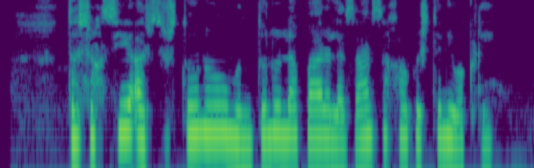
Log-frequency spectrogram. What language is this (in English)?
Pashto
